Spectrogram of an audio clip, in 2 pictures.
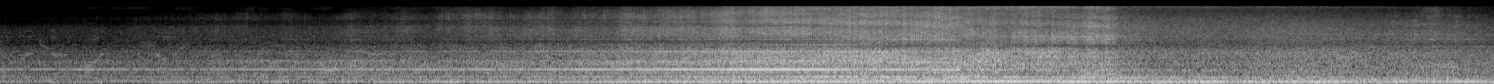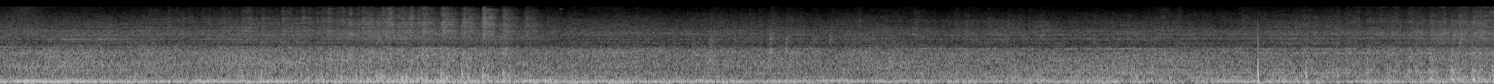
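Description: CN freight train passing below: the diesel locomotive approaches and goes by with a steady whine, loudest about eight seconds in, then a long string of tank cars rolls past with a steady rumble of wheels on rail.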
